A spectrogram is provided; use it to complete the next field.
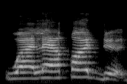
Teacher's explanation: Walaqad, dalnya dipantulkan karena dia qalqalah ya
